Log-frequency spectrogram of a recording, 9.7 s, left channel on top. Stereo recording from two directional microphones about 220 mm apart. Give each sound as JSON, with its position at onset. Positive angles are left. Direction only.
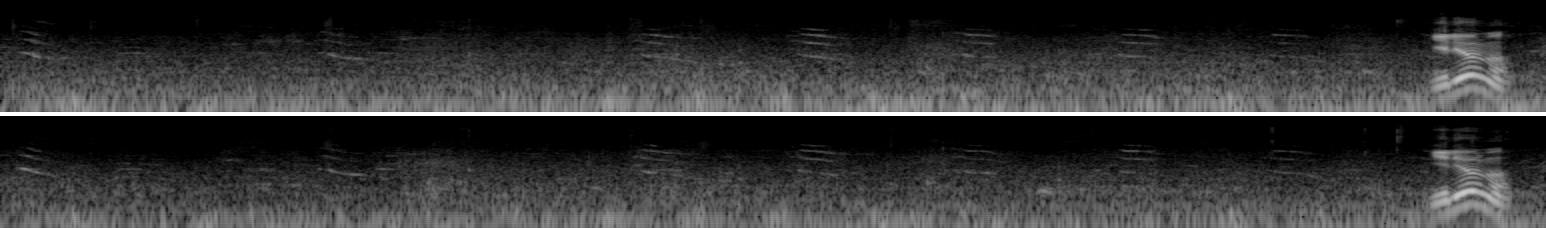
{"t": 8.9, "sound": "speech", "side_deg": -10}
